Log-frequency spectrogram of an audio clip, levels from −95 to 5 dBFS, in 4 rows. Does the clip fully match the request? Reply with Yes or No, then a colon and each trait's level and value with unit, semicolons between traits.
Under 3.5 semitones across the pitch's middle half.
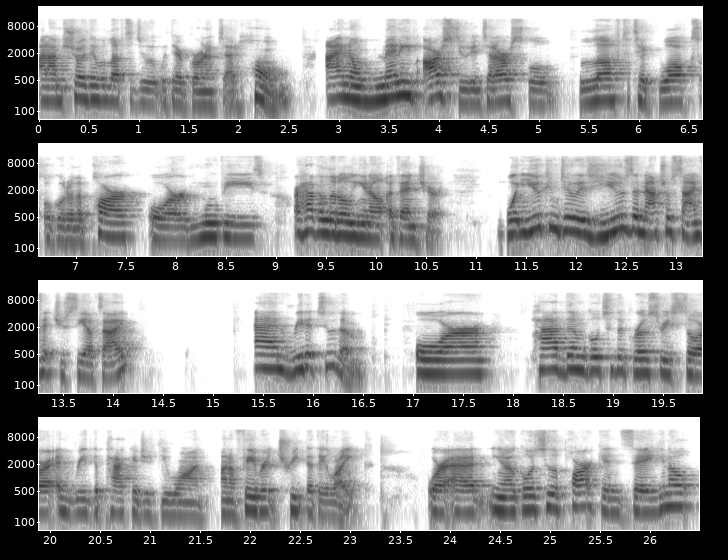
No: average, 4.6 semitones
